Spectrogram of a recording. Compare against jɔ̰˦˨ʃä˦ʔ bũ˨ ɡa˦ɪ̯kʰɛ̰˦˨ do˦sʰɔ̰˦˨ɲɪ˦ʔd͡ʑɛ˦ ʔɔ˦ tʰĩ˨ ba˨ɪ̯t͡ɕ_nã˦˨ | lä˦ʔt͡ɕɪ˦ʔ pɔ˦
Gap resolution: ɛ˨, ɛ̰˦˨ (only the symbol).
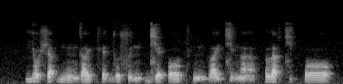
ɛ̰˦˨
